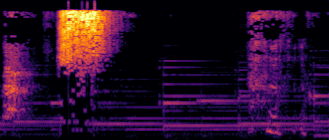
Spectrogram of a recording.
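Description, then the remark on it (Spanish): Several dogs barking in short, loud bursts, with a sharp yap near the start and another cluster of barks toward the end, over a steady low hum. “No, yo creo que me voy a otro sitio, lejos de donde están los perros, porque no me van a dejar grabar el podcast aquí donde estoy. Tengo que alejarme porque estaba en el frente y en el frente hay demasiados perros”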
